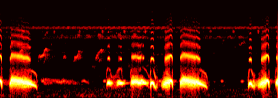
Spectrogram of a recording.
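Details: Spotted dove song used for training caged birds: loud, harsh, low hooting notes in clusters, some long and downslurred, others short and clipped, with faint high twittering and a thin steady high tone behind.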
